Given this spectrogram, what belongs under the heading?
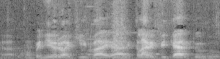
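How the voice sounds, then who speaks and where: Audible room echo and noticeable background noise surround a man's voice. He speaks at a medium pitch and a fairly slow pace with lively intonation. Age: 70s. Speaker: retired museum researcher and speaker. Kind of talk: talk at a discussion circle. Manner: halting, many fillers and self-corrections.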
